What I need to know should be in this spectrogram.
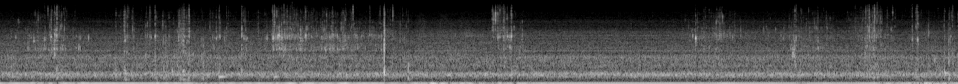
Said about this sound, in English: Go ahead and add in the coconut milk.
